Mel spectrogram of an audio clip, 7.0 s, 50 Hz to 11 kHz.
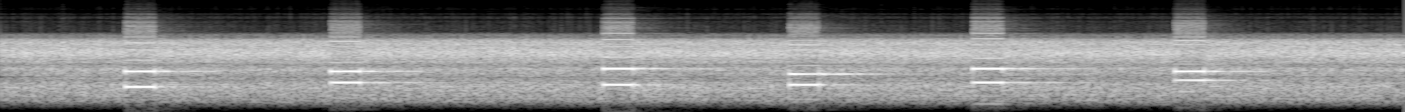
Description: DTMF, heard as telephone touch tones, dialled by hand, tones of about 150 ms, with phone line noise and room echo. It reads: 2 8 6 4 9 0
